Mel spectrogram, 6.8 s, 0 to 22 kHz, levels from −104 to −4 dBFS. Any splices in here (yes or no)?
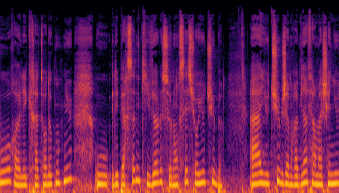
no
